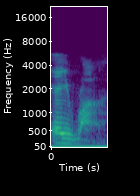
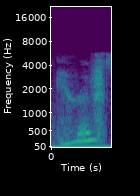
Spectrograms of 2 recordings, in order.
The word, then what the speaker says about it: Aaron: I'm just asking, I said it like 4 times, so why didn't you say it the first time I said Ron? Because it's pronounced Aaron?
